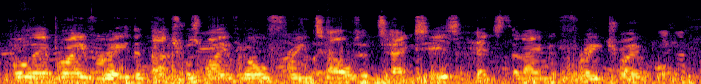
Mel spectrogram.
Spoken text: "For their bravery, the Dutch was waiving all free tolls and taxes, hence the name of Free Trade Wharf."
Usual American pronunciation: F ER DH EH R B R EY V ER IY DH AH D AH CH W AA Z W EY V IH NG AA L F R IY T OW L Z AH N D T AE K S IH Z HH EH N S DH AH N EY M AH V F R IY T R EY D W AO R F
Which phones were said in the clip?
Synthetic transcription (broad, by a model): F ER DH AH B R EY V ER IY DH AH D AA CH W AA Z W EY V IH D AA L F R IY T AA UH Z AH N T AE K S IH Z HH EH N S DH AH N EY M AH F R IY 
